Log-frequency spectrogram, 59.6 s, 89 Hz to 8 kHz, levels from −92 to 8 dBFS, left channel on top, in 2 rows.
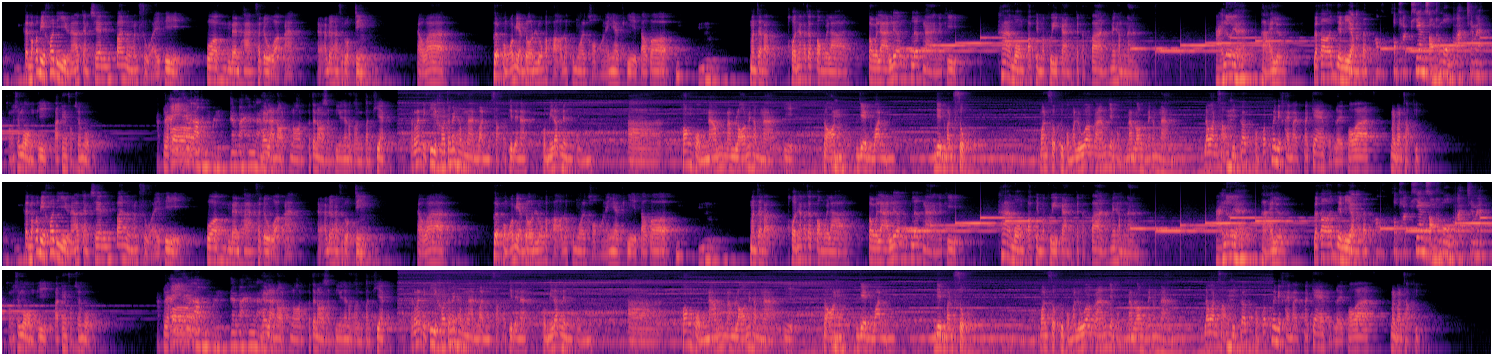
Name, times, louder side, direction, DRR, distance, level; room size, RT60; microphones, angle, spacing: voice 1, 0.5-3.6 4.1-5.8 6.3-7.3 8.3-8.8 9.8-13.3 14.9-15.3 15.7-16.9 17.3-19.1 19.9-21.4 21.8-22.7 25.2-25.7 26.2-27.3 29.9-31.6 33.0-33.6 34.9-37.5 38.0-40.3 40.6-41.6 42.3-43.0 43.4-45.6 46.2-47.7 48.4-49.1 50.5-53.3 53.8-57.1 57.6-58.0, left 1 dB, 20° left, 6 dB, 0.5 m, -26 dB
voice 2, 4.3-4.6 7.1-7.2 13.9-14.3 24.3-25.0 26.9-29.7 33.0-35.2 38.4-38.9 46.4-46.6 54.3-54.6, left 1 dB, 55° left, 5 dB, 1.7 m, -28 dB
Alarm, 17.9-22.0 22.6-27.0 27.6-31.4, right 2 dB, 60° right, 0.8 m, -29 dB
sound 1, 37.7-55.2, right 1 dB, 25° right, 0.9 m, -36 dB
17.0 x 9.7 x 4.4 m, 1.1 s
head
